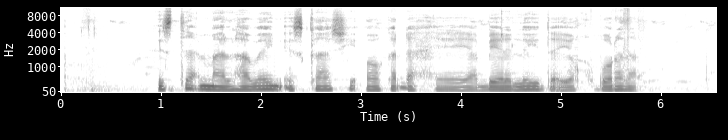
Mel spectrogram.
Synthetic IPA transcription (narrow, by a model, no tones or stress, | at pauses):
ʔɪst̪ʰɪʕmaːlɦɐwɛjnɪskʰaːʃɪʔɔːkʰɐɖɛħɛːjɐbɛːrlɛjd̪ɐ̰ijɞqʰʊβʊɾɐðɐ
